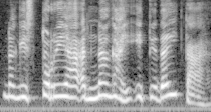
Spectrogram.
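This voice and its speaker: A woman with an Ilocano accent playing a gossipy, candid village councilor in a radio comedy drama, exclamatory and animated. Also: high-pitched, moderate pace, no room sound.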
